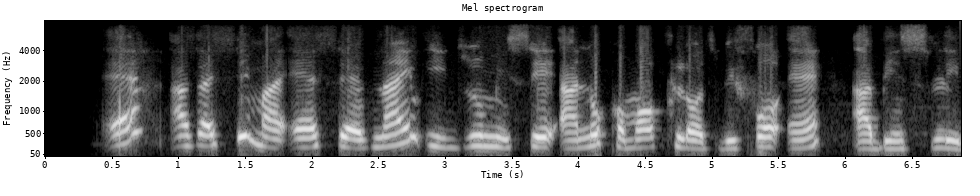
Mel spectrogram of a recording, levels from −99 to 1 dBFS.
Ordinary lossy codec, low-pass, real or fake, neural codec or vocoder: Opus, 64 kbps; 7.2 kHz; real; none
